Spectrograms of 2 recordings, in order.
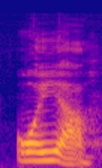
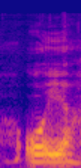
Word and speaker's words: Hoya: Det är så här, videon kommer att handla om Oja, stavas H-O-Y-A, Oja. Men H uttalar man inte, utan det är lite sådär spanskt så man hoppar över det och säger Oja.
